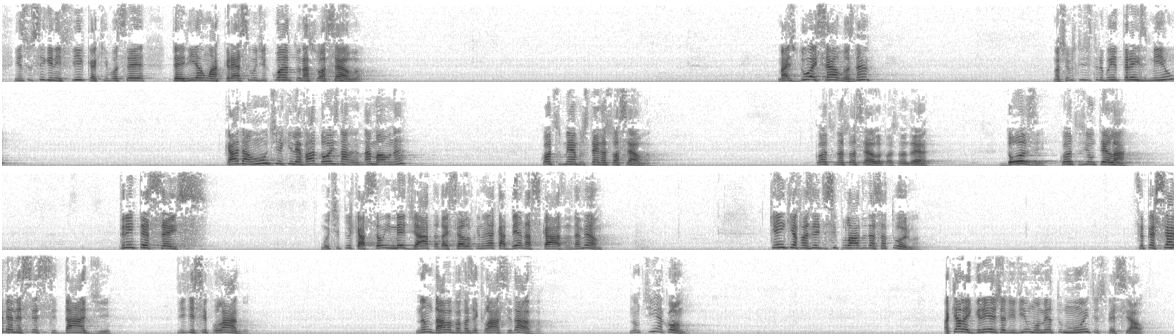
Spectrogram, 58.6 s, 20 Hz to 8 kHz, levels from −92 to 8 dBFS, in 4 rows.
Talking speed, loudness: 95 wpm, -22 LUFS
